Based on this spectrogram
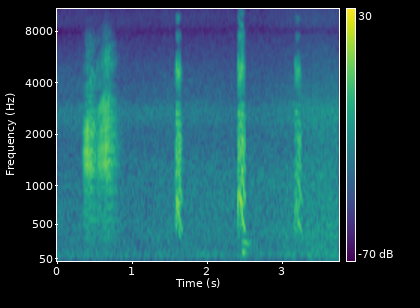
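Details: American white pelicans at San Jacinto Wildlife Area, California, give low, harsh heron-like grunts: a rough double burst, then three short barking grunts about a second apart, frog-like turning dog-like.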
